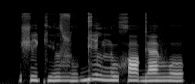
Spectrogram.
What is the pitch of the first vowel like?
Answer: low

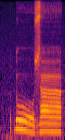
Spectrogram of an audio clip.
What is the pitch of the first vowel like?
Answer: falling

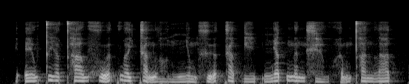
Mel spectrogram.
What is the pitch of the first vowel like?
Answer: rising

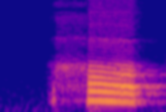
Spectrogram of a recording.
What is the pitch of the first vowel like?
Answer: low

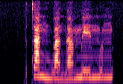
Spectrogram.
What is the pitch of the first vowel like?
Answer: falling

